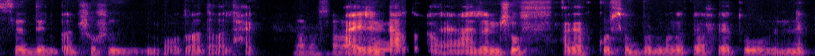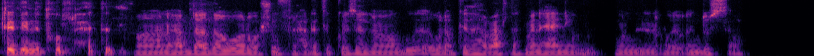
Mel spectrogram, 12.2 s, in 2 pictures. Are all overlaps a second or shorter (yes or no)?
yes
